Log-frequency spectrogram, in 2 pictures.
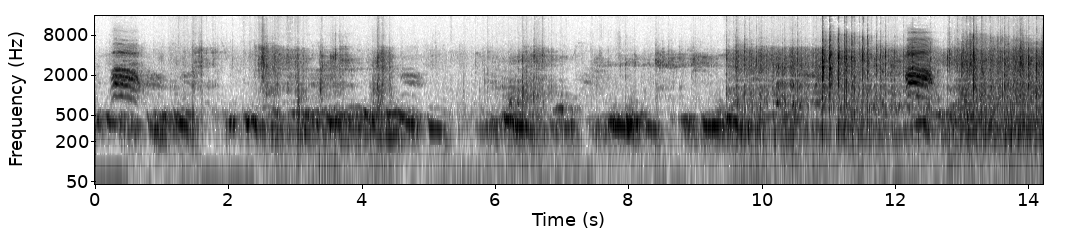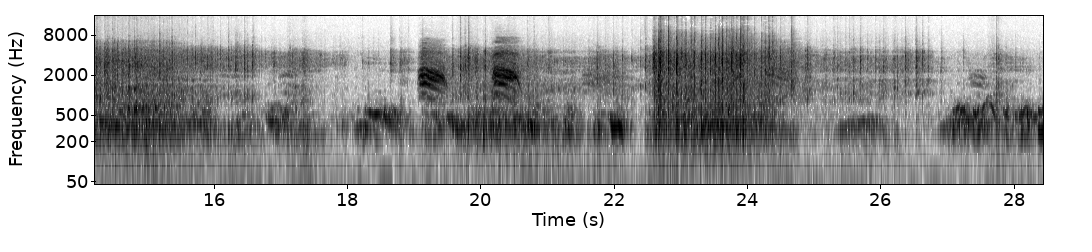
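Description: A flock of domestic pigeons cooing over and over, with a few short higher chirps. Two long stretches of louder rustling wing flapping come in partway through and again near the end.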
